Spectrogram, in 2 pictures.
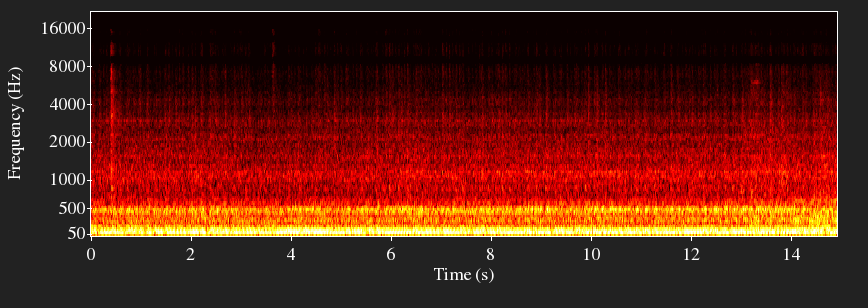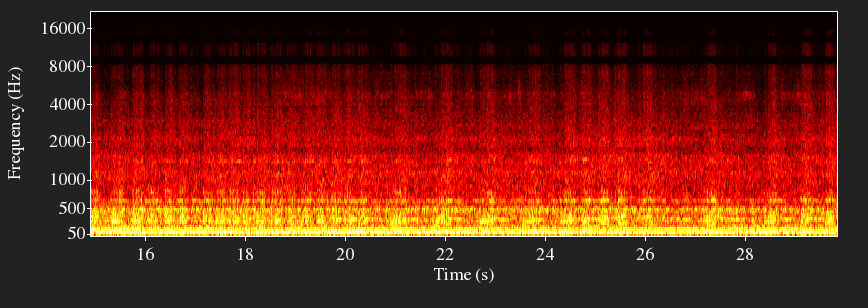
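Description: Two-stroke Polaris snowmobile engine idling steadily.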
